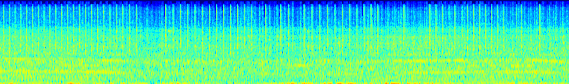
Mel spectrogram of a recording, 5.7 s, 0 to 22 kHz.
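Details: 1970s Bolens QT16 garden tractor, long-sitting, gravity-fed, about half choked: uneven stumbling engine with irregular knocks, clatter and hunting speed; rough running from dirty carburetor that needs cleaning.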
